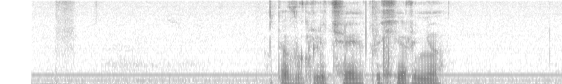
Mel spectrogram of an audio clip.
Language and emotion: Russian, neutral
